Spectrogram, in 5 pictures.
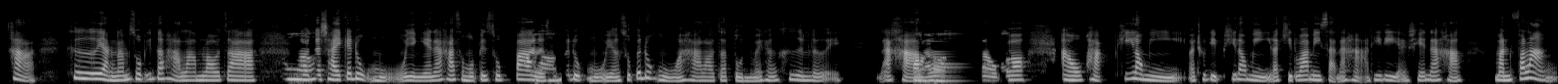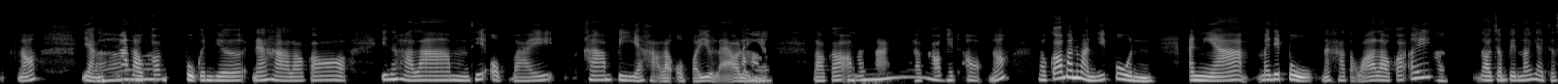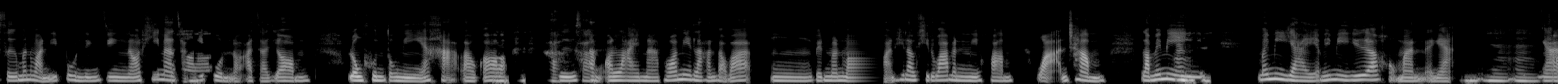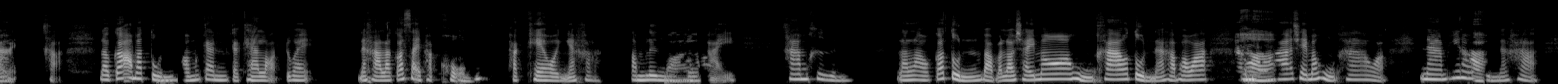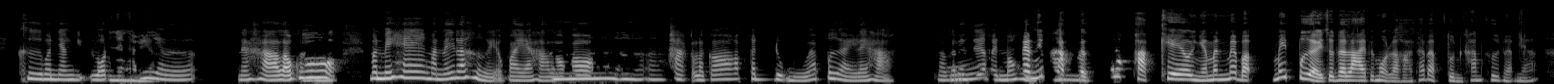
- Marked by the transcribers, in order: other background noise; distorted speech; tapping; other noise; mechanical hum; in English: "Kale"; in English: "Kale"
- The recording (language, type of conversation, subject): Thai, podcast, มีวิธีทำให้กินผักและผลไม้ให้มากขึ้นได้อย่างไรบ้าง?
